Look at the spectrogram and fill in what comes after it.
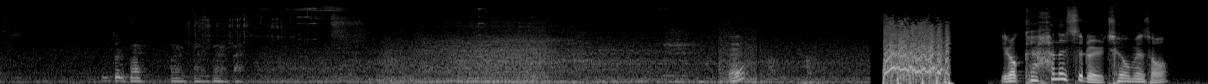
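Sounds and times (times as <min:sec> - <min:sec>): outdoor background noise: 0:00.0 - 0:09.6
record scratch effect: 0:08.8 - 0:09.6.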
